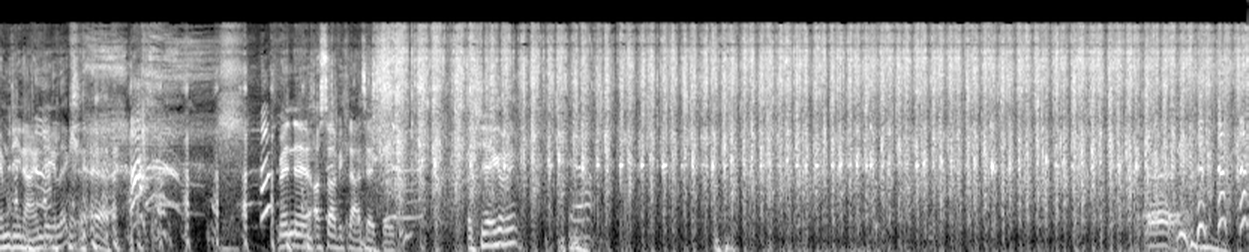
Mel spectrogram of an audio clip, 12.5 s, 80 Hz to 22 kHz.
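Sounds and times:
laughter: 0:00.0 - 0:04.2, 0:11.4 - 0:12.4
speech: 0:00.0 - 0:06.0, 0:11.6 - 0:12.3
cocktail shaker being shaken vigorously: 0:03.0 - 0:12.4.

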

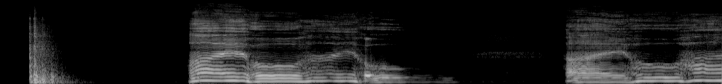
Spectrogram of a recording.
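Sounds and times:
wooden door jerking open with a rattling thunk: 0:00.3 - 0:00.8
speech: 0:01.9 - 0:04.1, 0:05.6 - 0:07.1.

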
